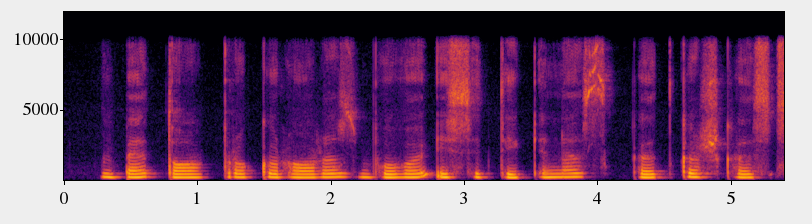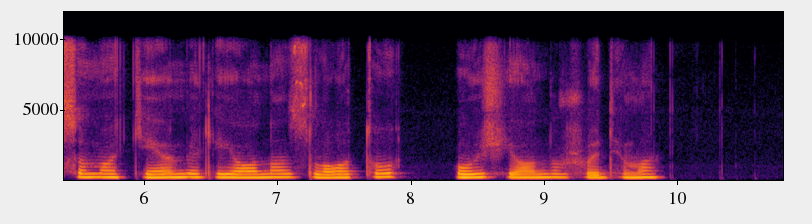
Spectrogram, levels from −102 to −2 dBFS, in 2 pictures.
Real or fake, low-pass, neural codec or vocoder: real; 9.9 kHz; none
